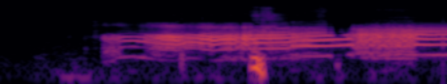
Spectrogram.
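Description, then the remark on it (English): A person imitates the roar of a Skullosaurus with one loud, drawn-out vocal wail that wavers in pitch, briefly catches, then carries on for about two seconds. “Somebody give us the sound you think a Skullosaurus should sound like right now.”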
